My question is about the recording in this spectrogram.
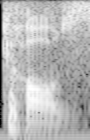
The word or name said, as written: chhos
